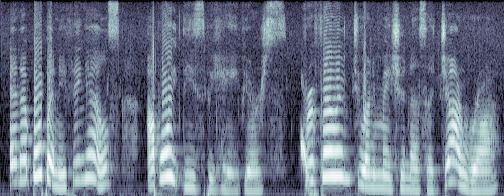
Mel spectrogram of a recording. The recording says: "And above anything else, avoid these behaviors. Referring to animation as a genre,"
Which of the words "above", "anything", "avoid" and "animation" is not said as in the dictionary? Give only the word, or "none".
above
